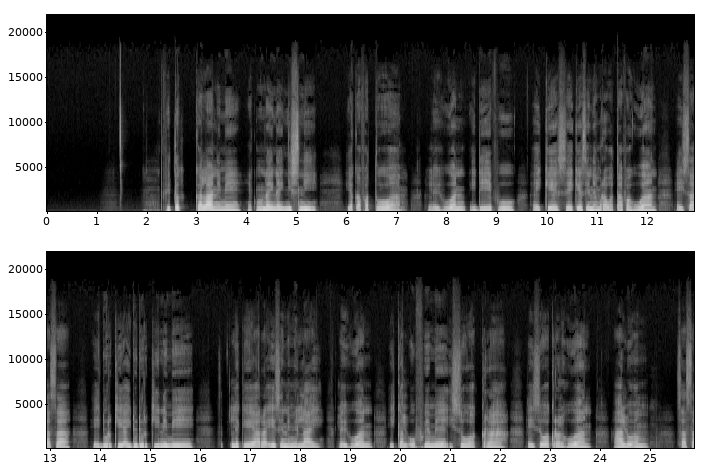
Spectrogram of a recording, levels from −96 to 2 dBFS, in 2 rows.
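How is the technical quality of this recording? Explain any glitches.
No glitches to report; the speech recording runs without any audible technical faults.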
